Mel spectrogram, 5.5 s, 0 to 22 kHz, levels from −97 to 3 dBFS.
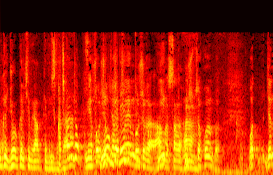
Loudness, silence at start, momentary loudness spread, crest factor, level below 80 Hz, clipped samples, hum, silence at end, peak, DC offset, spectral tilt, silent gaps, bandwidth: -20 LUFS; 0 s; 7 LU; 18 dB; -44 dBFS; under 0.1%; none; 0 s; -2 dBFS; under 0.1%; -6 dB/octave; none; 11.5 kHz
